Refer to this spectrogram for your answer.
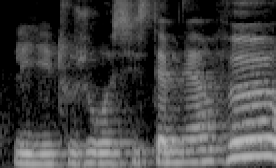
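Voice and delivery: normal talking voice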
